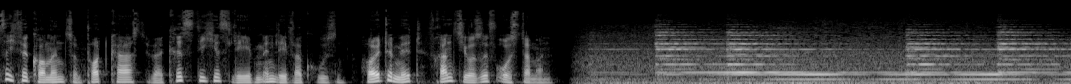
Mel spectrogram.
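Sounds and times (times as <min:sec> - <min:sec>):
speech: 0:00.0 - 0:06.0
church bells ringing in Catholic churches: 0:05.8 - 0:10.7.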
